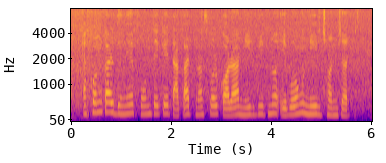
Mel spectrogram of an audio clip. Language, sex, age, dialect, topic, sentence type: Bengali, female, 18-24, Rajbangshi, banking, question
